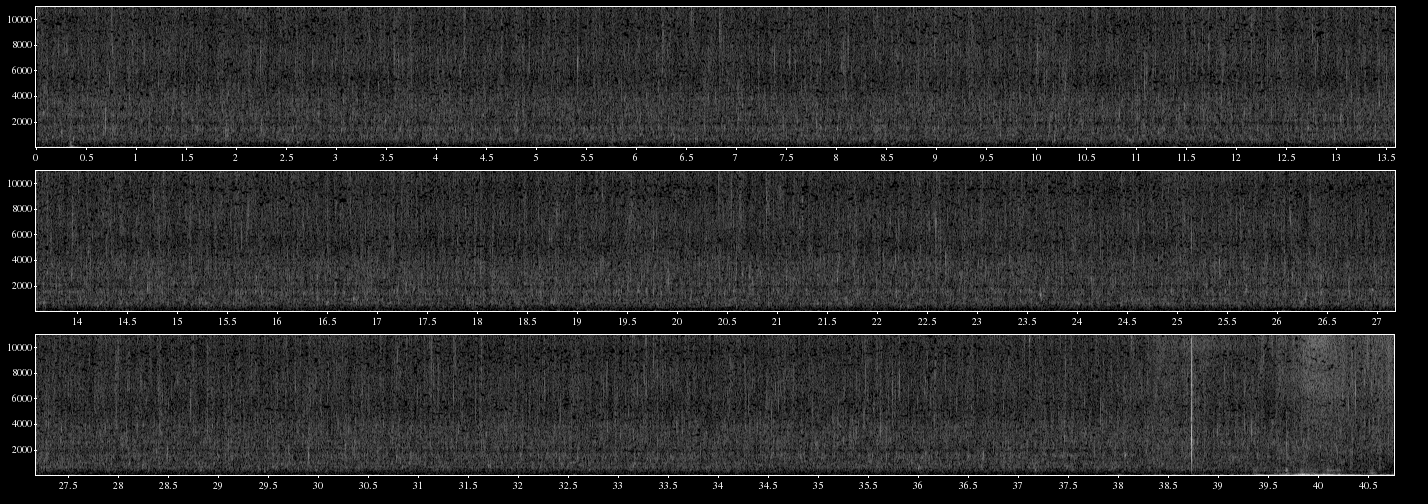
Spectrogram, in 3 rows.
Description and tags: Creek Running water
A Creek in Montana. recorded with zoom h5.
